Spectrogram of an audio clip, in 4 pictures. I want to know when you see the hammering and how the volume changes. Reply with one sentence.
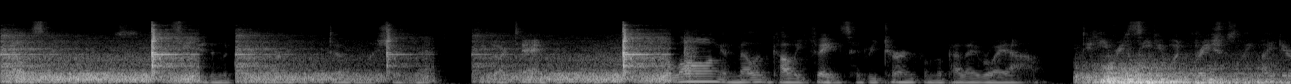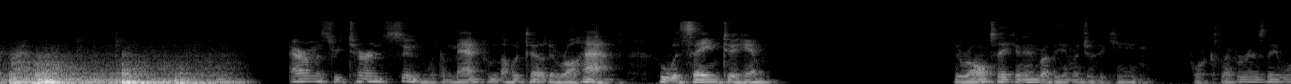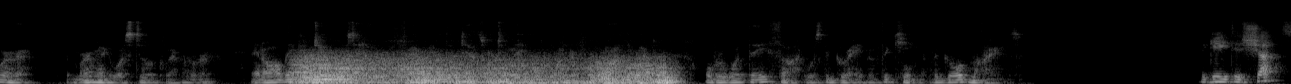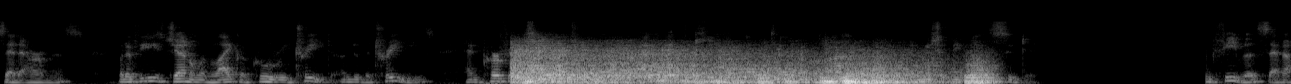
You can hear the hammering from 0.0 to 7.0 s, getting quieter then louder.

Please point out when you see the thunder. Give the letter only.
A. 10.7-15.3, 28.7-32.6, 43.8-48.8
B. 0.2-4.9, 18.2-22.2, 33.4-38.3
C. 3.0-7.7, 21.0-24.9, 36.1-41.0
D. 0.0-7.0
A.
